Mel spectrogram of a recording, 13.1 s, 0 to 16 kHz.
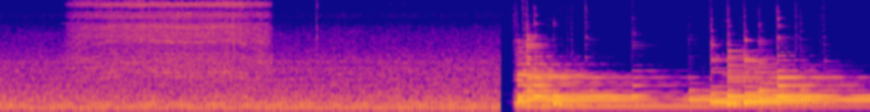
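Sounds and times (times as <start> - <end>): low engine-like hum: 0.0 - 7.6.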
